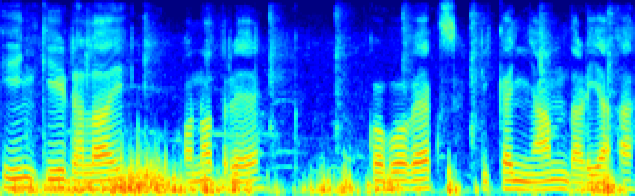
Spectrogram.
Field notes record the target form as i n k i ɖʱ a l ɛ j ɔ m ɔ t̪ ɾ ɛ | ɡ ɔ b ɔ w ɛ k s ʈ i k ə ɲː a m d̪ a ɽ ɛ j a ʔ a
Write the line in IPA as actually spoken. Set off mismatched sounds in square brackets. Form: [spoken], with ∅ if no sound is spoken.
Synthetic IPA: i [ɲ] k i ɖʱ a l [a] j ɔ [n] ɔ t̪ ɾ ɛ | [k] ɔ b ɔ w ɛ k s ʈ i k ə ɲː a m d̪ a ɽ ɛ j a ʔ a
